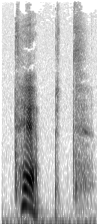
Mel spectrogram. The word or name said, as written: täppt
